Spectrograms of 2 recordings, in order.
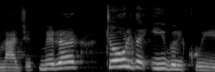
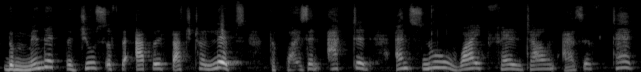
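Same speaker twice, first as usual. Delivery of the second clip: plain reading voice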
